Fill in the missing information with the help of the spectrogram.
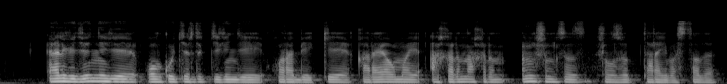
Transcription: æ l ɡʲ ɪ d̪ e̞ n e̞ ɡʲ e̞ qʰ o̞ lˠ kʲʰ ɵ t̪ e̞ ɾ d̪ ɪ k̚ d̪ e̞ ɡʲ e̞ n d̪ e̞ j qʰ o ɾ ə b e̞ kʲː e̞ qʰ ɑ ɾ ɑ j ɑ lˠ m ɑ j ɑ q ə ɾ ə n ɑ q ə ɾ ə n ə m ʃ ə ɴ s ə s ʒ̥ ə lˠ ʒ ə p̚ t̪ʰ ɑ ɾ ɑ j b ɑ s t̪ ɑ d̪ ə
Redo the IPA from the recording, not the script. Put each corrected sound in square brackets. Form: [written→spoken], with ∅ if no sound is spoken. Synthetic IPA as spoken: æ l ɡʲ ɪ d̪ e̞ n e̞ ɡʲ e̞ qʰ o̞ lˠ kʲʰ ɵ t̪ e̞ ɾ d̪ ɪ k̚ d̪ e̞ ɡʲ e̞ n d̪ e̞ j qʰ o ɾ [ə→ɑ] b e̞ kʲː e̞ qʰ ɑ ɾ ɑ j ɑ lˠ m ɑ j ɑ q ə ɾ ə n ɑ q ə ɾ ə n ə [m→ɴ] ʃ ə ɴ s ə [s→z] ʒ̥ ə lˠ ʒ ə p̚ t̪ʰ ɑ ɾ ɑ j b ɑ s t̪ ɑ d̪ ə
